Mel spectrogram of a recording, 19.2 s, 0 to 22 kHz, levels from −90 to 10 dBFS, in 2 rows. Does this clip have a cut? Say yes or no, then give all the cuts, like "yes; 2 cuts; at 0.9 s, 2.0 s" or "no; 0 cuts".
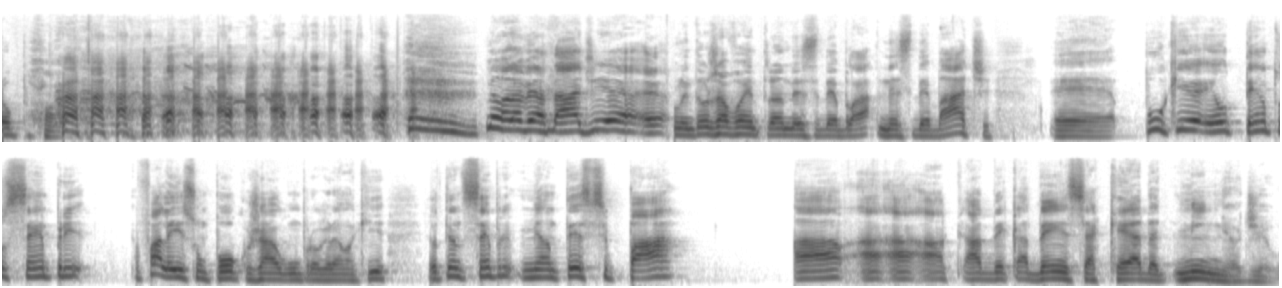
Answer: yes; 1 cut; at 5.0 s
